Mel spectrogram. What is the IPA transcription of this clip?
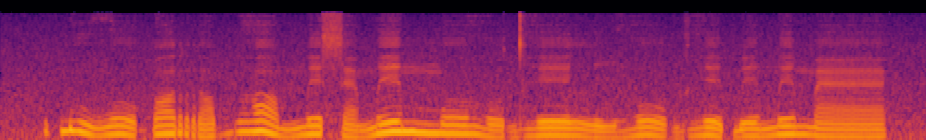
ɓ u˥˩ v oː˥˩ ɠ ɒ˥ r ɒ˩˥ bʱ ɒː˥˩ mː e˧ s æ˩ m eː˥ mː oː˥ ɦ o˩ dʱ eː˧ lː i˩ ɦ oː˥˩ ɡʱ e˥˩ ɓ e˧ m e˥ m æː˧

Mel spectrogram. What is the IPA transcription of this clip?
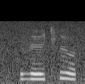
z e cʰ ɪ ə̯

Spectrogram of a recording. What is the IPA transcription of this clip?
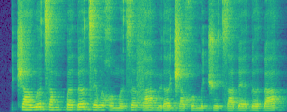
t͡ʃ a w ə d͡z a m ʏ k͡p ɜ ɗ ɜ d͡z ɛ w ʏ ʁʷ ɜ m ə t͡s ɜ v a m ʏ ɾ ɜ d͡ʒ a χʷ ɜ ŋ ə t͡ʃ ʏ t͡s a ɗ ɛ ɗ ə ɗ a

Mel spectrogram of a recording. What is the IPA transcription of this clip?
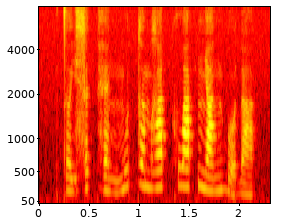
t̪ ə˨˩ j s ə˦˥ t̚ h ɛ˨˩ n m u˦˥ t̚ ɣ ə˧ m ɣ a˦˥ t̚ k w a˦˥ k̚ ɲ a˨˦ n ɓ o̰˧˨ ɗ a˨˩ k̚

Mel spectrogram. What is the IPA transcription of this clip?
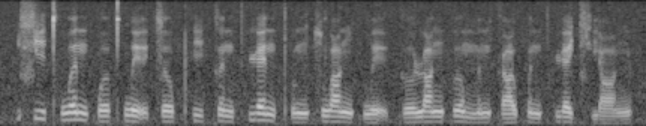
ɕ i˥˨ t̪ʰ w ə˥˨ n p ɤ˦ t̪ʰ w ḛ˨˩ ɪ̯ t͡s ɤ˨˦ pʰ i˨˦ k ə˨˦ n pʰ ɥ ɛ˥˨ n pʰ ʊ˨˦ ŋ t͡s w ɑ˥˨ ŋ k w ḛ˨˩ ɪ̯ k ɤ˦ ɻ ɑ˦ ŋ k ɤ˥˨ m ə˥˨ n k ɑ˦ ʊ̯ p ə˨˦ n pʰ ɥ ɛ˥˨ t͡ɕʰ j ɑ˨˦ ŋ

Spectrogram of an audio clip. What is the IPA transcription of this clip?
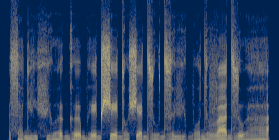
s a̤ d vʲ ɛ̤ fʲ ṳ ɦ ə ɡʱ ə bʱ e d ʃ e d ɔ̤ ʃ ɛ d z ṳ d z ə̤ vʲ ṳ b ɔ̤ d ə̤ v a d z u ɦ a̤

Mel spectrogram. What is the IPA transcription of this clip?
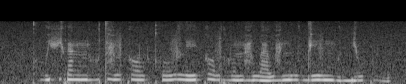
kʰ o̤ fʲ o̤ ɾ a ŋ n ɔ̤ t a̤ v k ɔ l kʰ o v l e k ɔ v ɾ ɔ̤ l m a̤ w a w a̤ n ɯ w d e v m o̤ bʲ o k o̤

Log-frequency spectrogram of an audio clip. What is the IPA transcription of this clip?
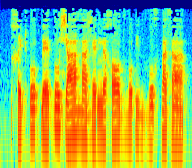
χ i ʈ ʔ o ʔ ɗ ɛ t̪ o ɕ a ɦ a ɮ ɛ ŋ͡m ɛ χ ɔ dʱ o ʔ i bʱ o x p a s a

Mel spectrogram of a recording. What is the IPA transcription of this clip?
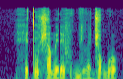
h e˦ t ũ˦ ʃ a˧ m e˦ ɾ e˧ f o˧ ɡ͡b i˨ l ɛ˨˦ d͡ʒ ɔ˦ ɡ͡b o˦˨

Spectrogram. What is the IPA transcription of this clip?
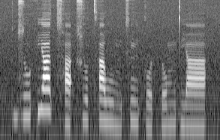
d͡z u˧ h j a˦ t͡sʰ a˨ ʔ ɕ o˧ t̪ʰ a˧ w u˨˩ m t͡s ĩ˧ k o˨ t̚ o˧ m t̪ j a˧

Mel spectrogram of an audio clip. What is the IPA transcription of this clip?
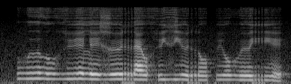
β ɯ ð u ɦ y e̯ l e ɣ ø r æ o̯ h y vʲ ø r o p y o̯ β ø rʲ e

